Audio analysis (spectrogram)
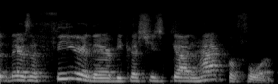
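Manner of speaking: normal talking voice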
